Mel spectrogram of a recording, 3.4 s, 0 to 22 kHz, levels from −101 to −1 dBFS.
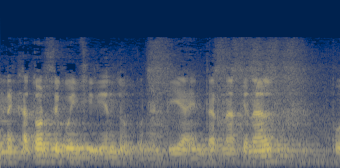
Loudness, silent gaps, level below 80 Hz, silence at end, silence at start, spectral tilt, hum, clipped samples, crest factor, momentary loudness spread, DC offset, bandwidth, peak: -27 LUFS; none; -62 dBFS; 0 s; 0 s; -5 dB/octave; none; under 0.1%; 20 dB; 12 LU; under 0.1%; 9.8 kHz; -8 dBFS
